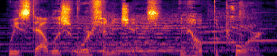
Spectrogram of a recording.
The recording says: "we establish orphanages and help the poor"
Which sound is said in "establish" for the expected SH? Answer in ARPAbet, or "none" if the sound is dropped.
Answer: SH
